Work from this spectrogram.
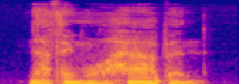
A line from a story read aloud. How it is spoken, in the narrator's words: I muttered to myself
